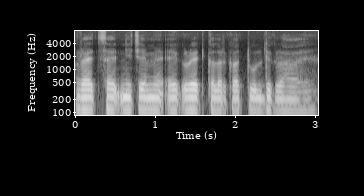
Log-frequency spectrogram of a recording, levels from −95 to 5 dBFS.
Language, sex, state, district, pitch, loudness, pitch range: Hindi, male, Arunachal Pradesh, Papum Pare, 110 Hz, -18 LUFS, 105-110 Hz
